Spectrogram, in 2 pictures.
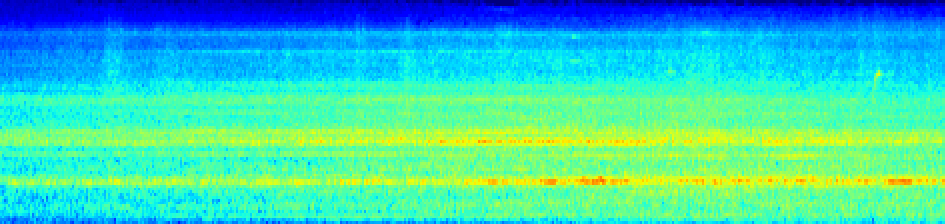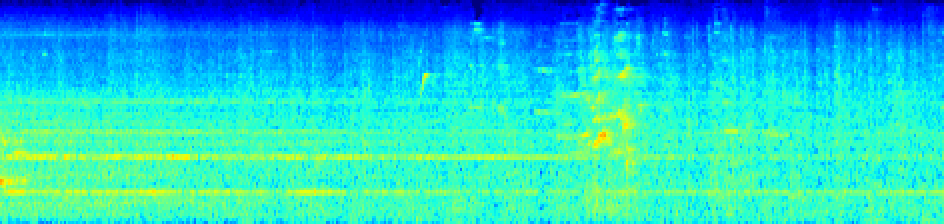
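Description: Freight train of covered sliding-wall wagons behind an electric locomotive rolling past, a continuous noise with steady high tones running through it that step slightly lower about halfway through. A brief burst of clattering knocks comes about fifteen seconds in.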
